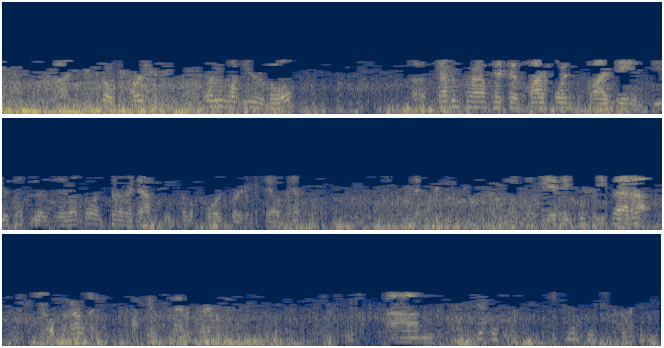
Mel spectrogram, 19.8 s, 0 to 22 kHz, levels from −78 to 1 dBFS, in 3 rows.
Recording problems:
garbled, watery; badly; nothing above 3 kHz
wind noise on the microphone; heavy; 7 dB below the speech

